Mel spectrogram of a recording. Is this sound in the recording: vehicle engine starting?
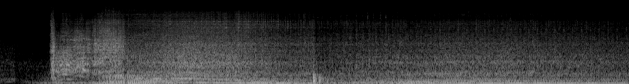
yes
